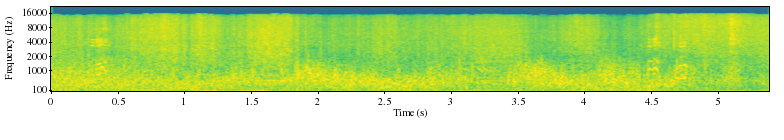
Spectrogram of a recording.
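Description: Wind buffeting the microphone on a moving boat, over a steady low engine drone and water rushing along the hull.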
